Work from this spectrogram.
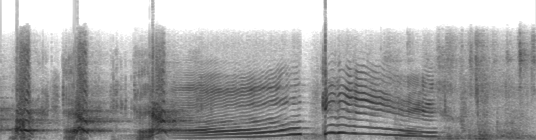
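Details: Three sharp barks from a Pembroke Welsh Corgi lead into a drawn-out, rising whining call. A second sliding, falling whine follows after a short yelp, and the sound trails off into faint noise.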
